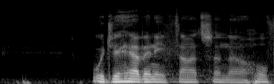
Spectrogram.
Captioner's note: voiceover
